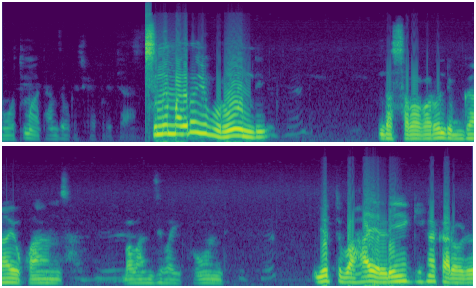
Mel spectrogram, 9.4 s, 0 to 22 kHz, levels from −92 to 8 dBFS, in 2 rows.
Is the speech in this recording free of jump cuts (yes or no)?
no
